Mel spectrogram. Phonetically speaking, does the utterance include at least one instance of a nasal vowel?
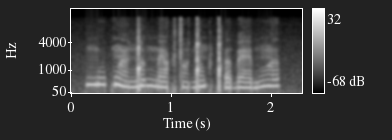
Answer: yes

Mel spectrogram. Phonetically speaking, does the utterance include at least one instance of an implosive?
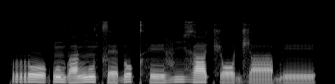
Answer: yes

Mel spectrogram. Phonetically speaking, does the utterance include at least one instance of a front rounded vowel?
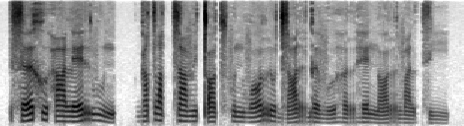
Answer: no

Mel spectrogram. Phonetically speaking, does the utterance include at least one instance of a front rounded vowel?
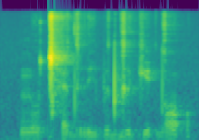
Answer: no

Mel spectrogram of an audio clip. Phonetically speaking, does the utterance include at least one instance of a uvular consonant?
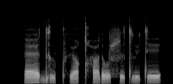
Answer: yes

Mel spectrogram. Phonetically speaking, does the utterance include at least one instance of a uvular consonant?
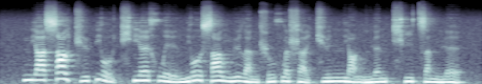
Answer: no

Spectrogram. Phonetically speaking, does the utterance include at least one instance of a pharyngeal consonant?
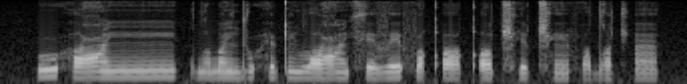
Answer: yes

